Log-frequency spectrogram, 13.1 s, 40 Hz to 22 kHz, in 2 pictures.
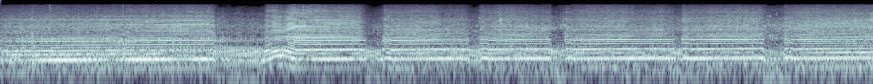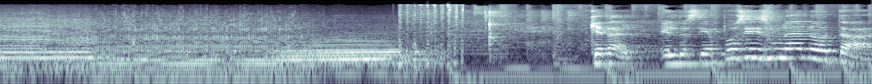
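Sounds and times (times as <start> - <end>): motorcycle engine revving high: 0.0 - 10.1.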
